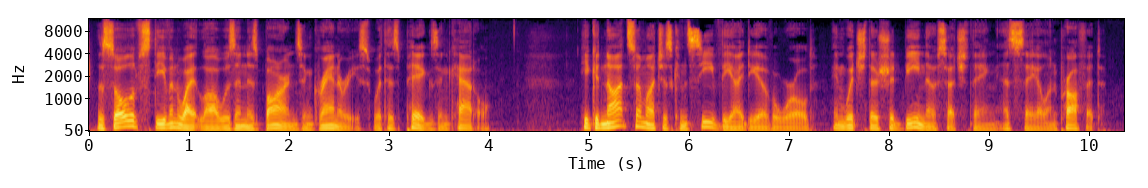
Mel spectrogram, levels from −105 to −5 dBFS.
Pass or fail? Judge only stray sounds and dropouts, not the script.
pass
